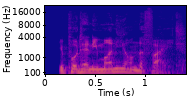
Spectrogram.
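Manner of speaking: seafaring pirate character voice. Voicing a sun-weathered man greeting a player: piratey voice. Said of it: "even in the tone of his voice".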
